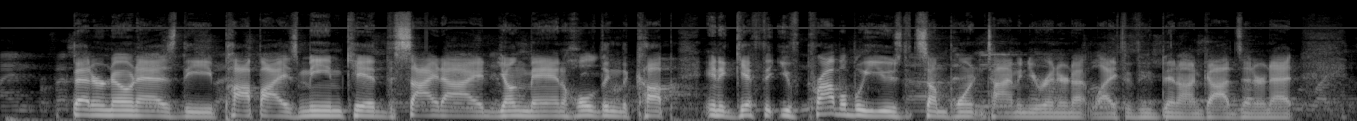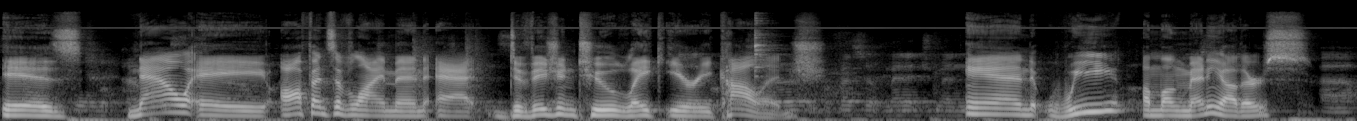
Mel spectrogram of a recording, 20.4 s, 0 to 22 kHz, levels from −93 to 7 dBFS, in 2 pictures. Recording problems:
high-pitched whine; faint; throughout; 9.5 kHz, 35 dB below the speech
voice in the background; faint; throughout; 20 dB below the speech

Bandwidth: 15 kHz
